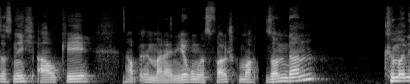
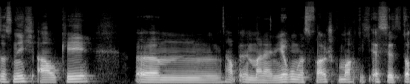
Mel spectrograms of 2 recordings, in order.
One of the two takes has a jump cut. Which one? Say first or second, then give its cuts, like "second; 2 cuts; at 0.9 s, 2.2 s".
first; 2 cuts; at 1.2 s, 2.6 s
